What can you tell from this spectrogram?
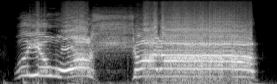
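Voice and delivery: slow, loud sinister bellow; deep booming roar. A narrator's reading. Griffin roars at both voices to shut up, deep and booming. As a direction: drown them all out with a booming roar. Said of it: "My voice became deep and booming".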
